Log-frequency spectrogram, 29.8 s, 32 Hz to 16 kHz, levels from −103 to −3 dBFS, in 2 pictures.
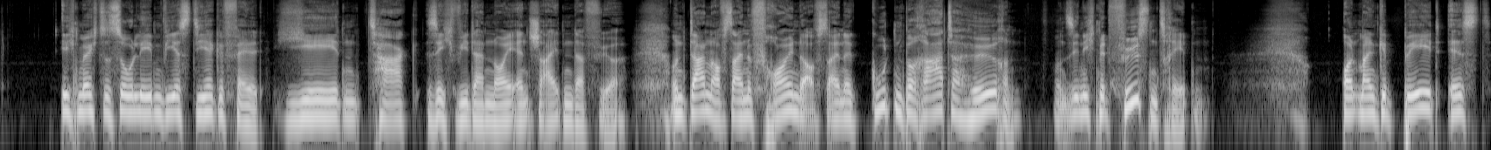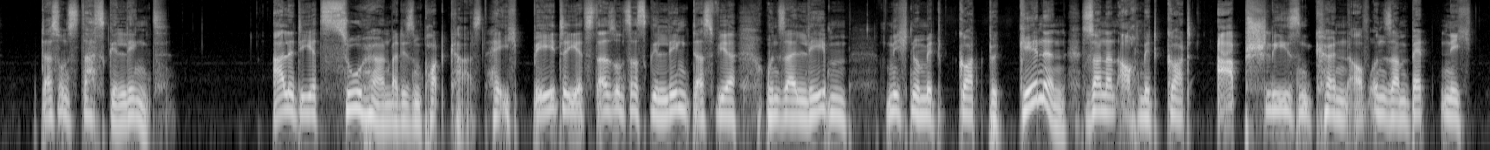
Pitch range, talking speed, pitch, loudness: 115-150 Hz, 145 wpm, 130 Hz, -26 LUFS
